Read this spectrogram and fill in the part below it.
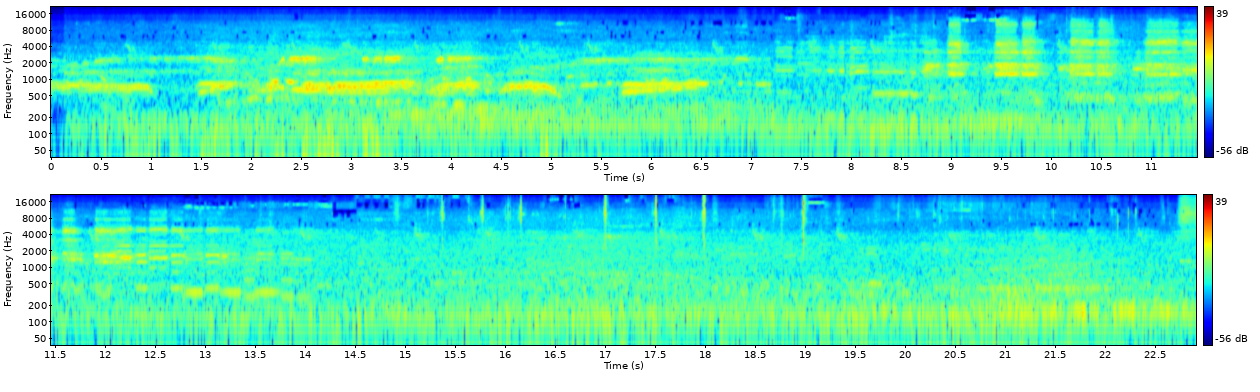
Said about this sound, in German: Die Megametropole Mexiko-Stadt an einem Mittwochmittag. Alles wie immer. Straßenlärm, eine Demo gegen gewaltsam Verschleppte, Händlerinnen und Händler verkaufen ihre Ware.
